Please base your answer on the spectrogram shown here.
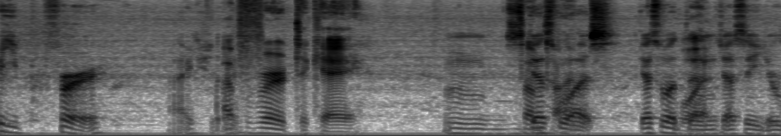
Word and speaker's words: Takei: Takei, as in gay. George Takei rhymes with gay.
